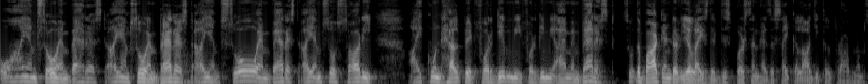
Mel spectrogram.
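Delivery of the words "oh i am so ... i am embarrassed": put-on crying man's voice, slower. Telling a joke about a man at a bar, acting out a man crying. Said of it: "this man starts crying".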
